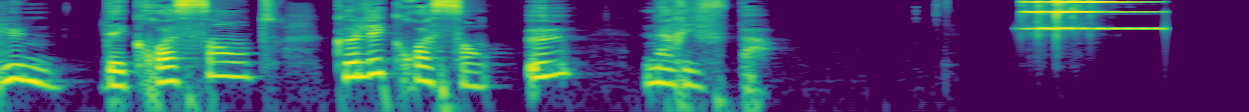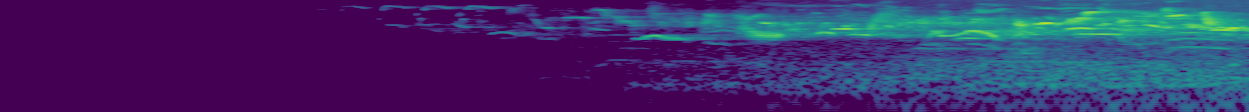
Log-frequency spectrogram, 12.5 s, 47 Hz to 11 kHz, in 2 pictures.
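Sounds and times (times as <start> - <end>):
speech: 0.0 - 3.9
bell-like ding: 5.1 - 5.8.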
